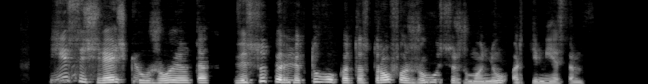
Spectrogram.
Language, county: Lithuanian, Vilnius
